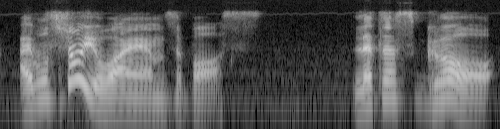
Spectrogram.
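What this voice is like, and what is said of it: Heavy put-on German accent. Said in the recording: “He speaks with a very heavy German accent”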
